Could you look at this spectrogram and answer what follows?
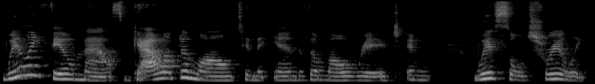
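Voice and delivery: ordinary delivery, nothing marked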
